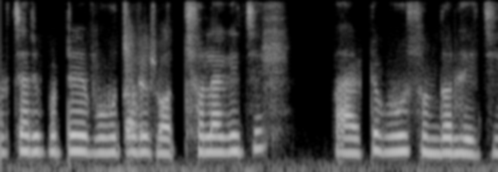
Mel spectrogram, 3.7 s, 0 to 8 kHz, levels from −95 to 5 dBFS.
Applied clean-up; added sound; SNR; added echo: neural diffusion model UNIVERSE++.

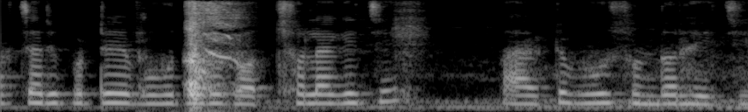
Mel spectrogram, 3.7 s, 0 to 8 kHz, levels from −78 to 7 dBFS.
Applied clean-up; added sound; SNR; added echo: none; Sneeze / Cough; -1 dB; none.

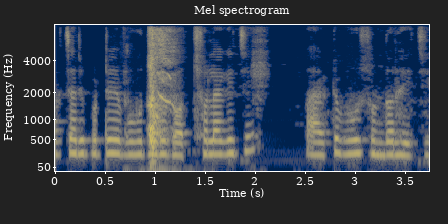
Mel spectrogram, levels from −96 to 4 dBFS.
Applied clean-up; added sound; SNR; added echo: classical method spectral subtraction.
